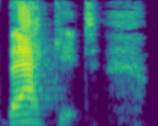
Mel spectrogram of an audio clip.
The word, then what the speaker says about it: Bacot: Armando Bacot. Back it.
